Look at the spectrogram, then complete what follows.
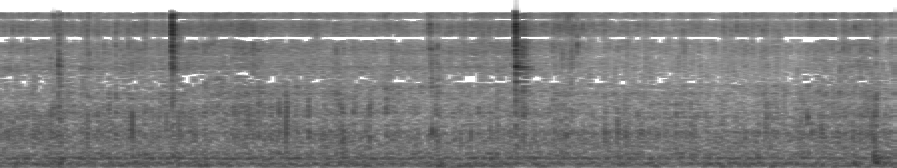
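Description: Cornish hen pieces cooking in liquid in a saucepan, with a steady bubbling. Wooden chopsticks stirring them knock sharply against the pot a couple of times, about one and three seconds in.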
